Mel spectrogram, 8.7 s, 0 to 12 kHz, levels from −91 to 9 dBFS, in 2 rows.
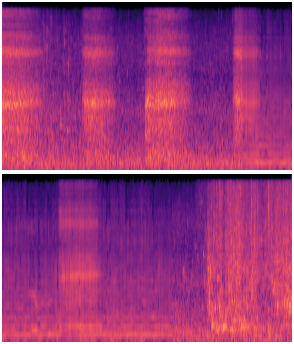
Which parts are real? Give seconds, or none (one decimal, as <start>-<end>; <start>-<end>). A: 0.0-3.6; 6.9-8.7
